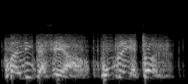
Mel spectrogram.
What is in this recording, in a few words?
searchlite, mood low, speech; War Thunder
